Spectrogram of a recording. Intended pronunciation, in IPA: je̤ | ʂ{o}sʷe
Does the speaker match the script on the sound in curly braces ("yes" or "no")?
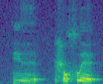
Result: yes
